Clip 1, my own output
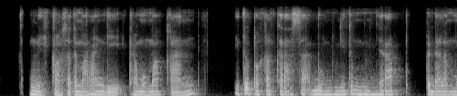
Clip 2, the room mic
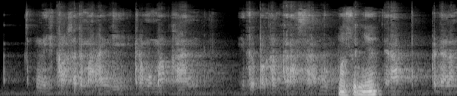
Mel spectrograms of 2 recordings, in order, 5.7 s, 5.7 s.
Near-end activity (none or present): present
